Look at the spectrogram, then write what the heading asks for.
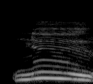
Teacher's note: Y la S de nous no se pronuncia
